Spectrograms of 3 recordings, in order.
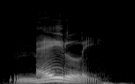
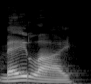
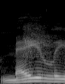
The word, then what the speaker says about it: Mayly: on who you can see on the screen melee everyone not may lie i'm here i'm sorry i'm here to correct you all on how to say it uh melee is actually the proper pronunciation tweaks i don't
